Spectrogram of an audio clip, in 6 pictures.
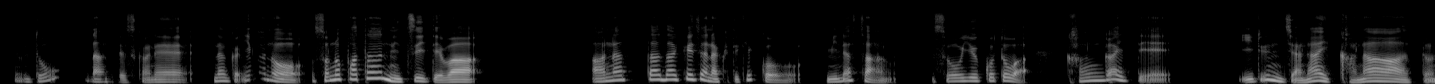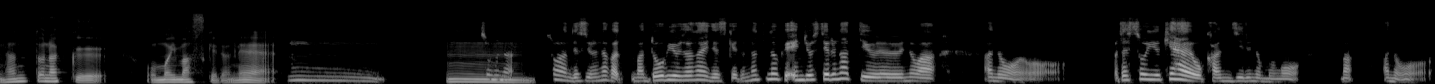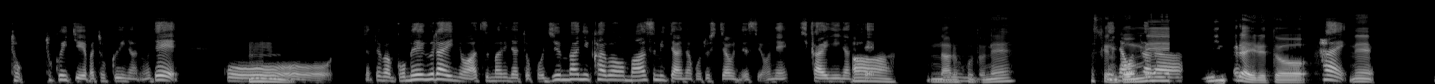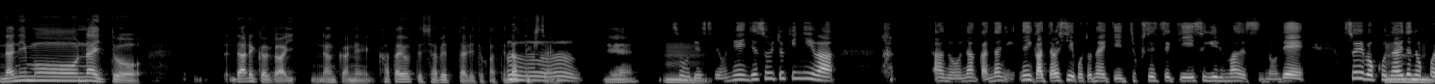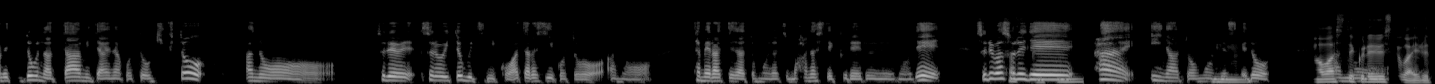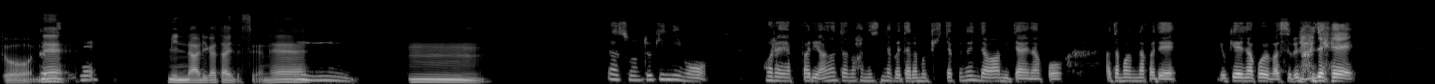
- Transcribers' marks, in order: other noise; laughing while speaking: "するので"
- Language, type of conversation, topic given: Japanese, advice, 自分の中の否定的な声にどう向き合えばよいですか？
